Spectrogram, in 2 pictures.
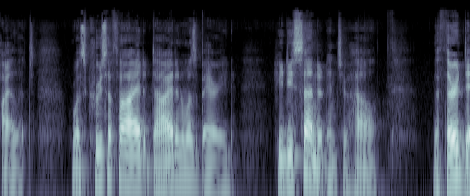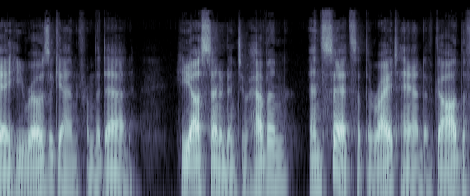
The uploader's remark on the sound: February 18, 2024 Church Service – First Sunday of Lent. Divine Service 2024-02-18 Lent – Sermon Audio.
